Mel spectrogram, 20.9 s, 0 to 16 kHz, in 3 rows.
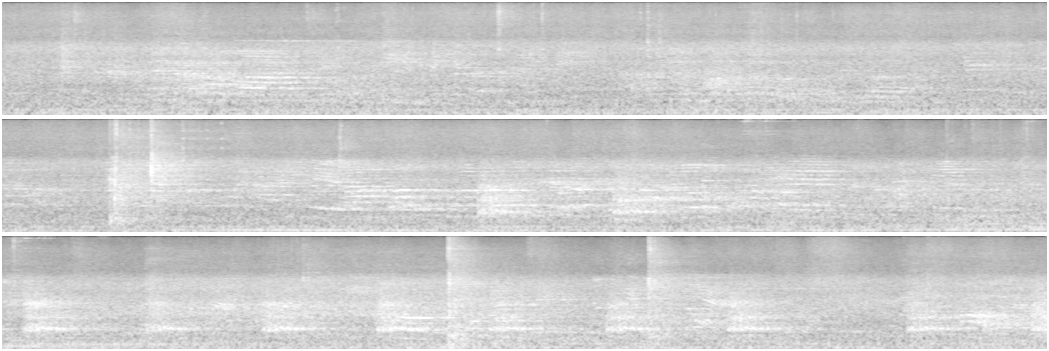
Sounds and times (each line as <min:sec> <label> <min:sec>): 0:14.0 Dog sounds 0:19.3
